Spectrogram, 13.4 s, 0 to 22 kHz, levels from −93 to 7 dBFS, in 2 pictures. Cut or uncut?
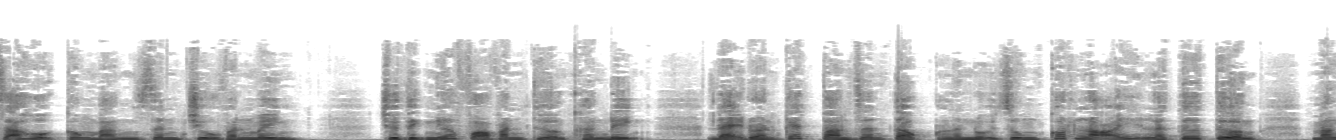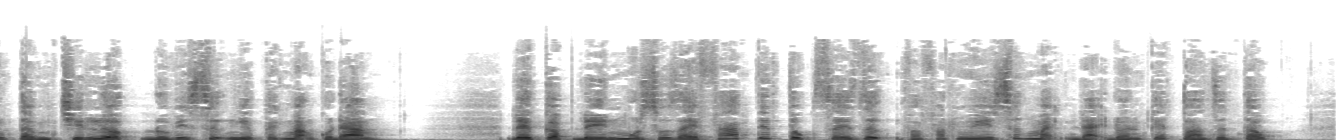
uncut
